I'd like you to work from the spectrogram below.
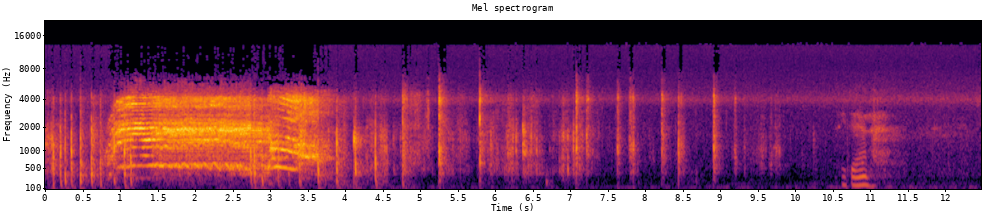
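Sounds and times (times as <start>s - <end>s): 
hooves clopping and scuffling on a hard surface: 0.0s - 9.9s
horse whinnying: 0.8s - 3.9s.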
